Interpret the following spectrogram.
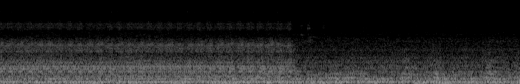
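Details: Quadra-Fire CB-1200 Classic Bay pellet stove auger feed motor makes a harsh grinding whirr each time it feeds pellets. Its bearing seal leaks grease, leaving the gearbox dry so the gears grind, and the motor needs replacing.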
